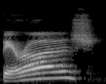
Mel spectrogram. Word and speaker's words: barrage: Barrage. I had been pronouncing it barrage. – Oh, really? – And Jeremy was like, it's barrage.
